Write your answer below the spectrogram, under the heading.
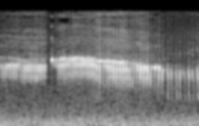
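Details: Canary in song for canary training: one continuous rapid rolling trill of fast pulses, briefly broken, then resuming slightly higher and gliding gradually lower before the pulses slow toward the end.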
